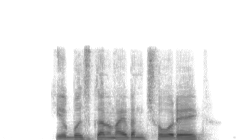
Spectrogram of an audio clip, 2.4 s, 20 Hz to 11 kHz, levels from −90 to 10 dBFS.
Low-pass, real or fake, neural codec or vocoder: 7.2 kHz; fake; codec, 16 kHz, 0.5 kbps, X-Codec, HuBERT features, trained on general audio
